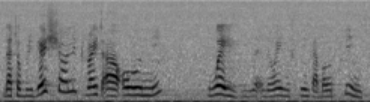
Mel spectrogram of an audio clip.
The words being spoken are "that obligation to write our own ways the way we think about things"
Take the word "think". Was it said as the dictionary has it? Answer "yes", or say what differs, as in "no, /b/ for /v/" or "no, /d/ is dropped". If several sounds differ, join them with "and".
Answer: no, /s/ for /θ/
